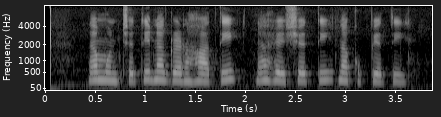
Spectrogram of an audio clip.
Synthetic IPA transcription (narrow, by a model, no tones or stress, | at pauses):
nɐmuɲt͡ʃɐt̪inɐɡɾɐɳɐɦaːt̪inɐɦeʃɐt̪inɐkupjɐt̪i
